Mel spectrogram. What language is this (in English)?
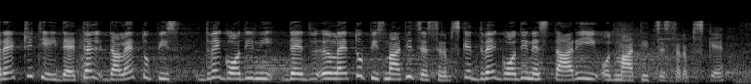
Serbian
